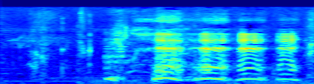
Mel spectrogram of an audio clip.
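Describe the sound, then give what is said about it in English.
A dog swimming in a pond lets out a drawn-out, gurgling belch in several wavering bursts, moderately loud, with no one speaking. “Oh, our dogs are talented. Oh, they even belch in the water.”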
